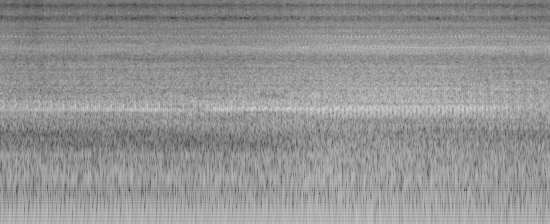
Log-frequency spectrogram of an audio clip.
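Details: Diesel pusher RV with Freightliner chassis, warm, oil pressure good: even, steady diesel clatter at constant idle, no misses or knocks; healthy idle.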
